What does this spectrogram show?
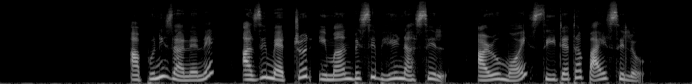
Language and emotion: Assamese, happy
